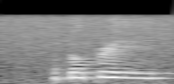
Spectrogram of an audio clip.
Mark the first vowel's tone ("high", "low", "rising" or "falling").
rising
